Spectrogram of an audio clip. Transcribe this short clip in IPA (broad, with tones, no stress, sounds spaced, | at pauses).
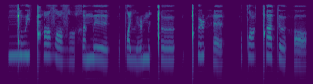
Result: ŋ͡ǃ uː˦ j ǃʰ a˦ zˤ ɪː˨ zˤ ɛ̤˨ χ ɪ˦ m ɪː˦˨ | tˤ ɪ˨ ʎ ɛ̤˦ ɭ m ɪ˨ ǃ ɵː˦ | ǃʰ ɯ˦ ɭ h ɛ˨ | tˤ ɵ˦ j ǃ a˦ t ɵː˨ h ɒ˨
